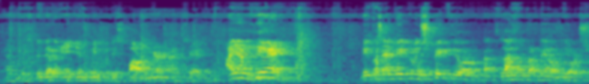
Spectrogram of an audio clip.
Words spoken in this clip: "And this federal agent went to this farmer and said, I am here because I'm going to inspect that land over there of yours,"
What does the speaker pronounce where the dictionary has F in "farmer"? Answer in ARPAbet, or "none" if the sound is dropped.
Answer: P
